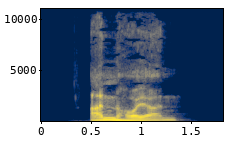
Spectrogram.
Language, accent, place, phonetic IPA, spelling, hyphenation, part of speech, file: German, Germany, Berlin, [ˈanˌhɔɪ̯ɐn], anheuern, an‧heu‧ern, verb, De-anheuern.ogg
- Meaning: 1. to hire, to give someone a job 2. to begin work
